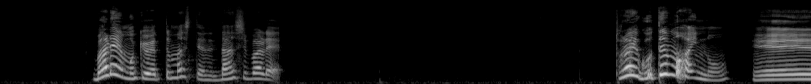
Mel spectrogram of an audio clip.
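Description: A young woman speaks close to a microphone in short, lively bursts.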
